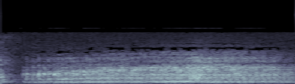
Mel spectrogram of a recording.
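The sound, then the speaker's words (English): An old, unrepaired car engine turns over and catches, then keeps running with a rough, rattling, sputtering drone, loud, with no voices. “You know, Rochester, one of the reasons I haven't fixed this car up is that I've been thinking of getting a new one.”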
